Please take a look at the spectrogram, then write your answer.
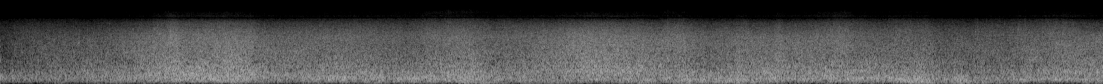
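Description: Rough ocean surf breaking on a Kauai beach right below a hotel, a loud continuous roar of waves swelling and easing with heavy wind buffeting the microphone, no voices.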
